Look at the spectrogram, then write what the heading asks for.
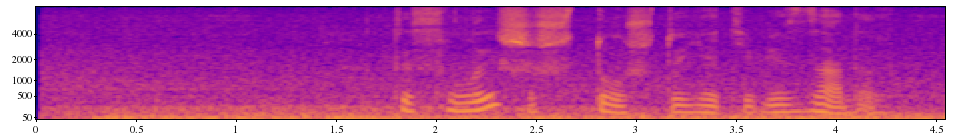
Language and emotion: Russian, angry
